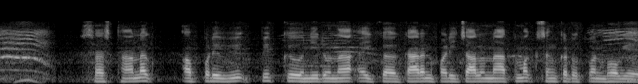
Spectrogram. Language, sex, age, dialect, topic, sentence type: Maithili, male, 31-35, Southern/Standard, banking, statement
